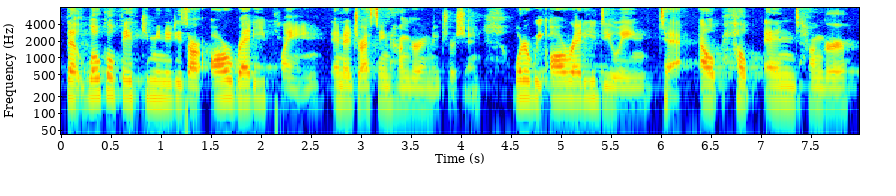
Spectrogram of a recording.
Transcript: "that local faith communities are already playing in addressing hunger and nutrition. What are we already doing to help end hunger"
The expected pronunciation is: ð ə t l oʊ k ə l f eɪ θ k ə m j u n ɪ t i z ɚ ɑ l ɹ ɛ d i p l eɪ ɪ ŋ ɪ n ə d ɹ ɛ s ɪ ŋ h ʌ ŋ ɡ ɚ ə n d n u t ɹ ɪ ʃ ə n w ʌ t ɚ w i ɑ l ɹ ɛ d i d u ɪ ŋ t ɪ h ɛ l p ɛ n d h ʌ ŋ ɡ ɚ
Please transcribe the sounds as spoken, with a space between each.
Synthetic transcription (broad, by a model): ð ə t l oʊ k l f eɪ θ k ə m j u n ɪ t i z ɚ l ɹ ɛ d i p l eɪ ɪ ŋ ɪ n ə d ɹ ɛ s ɪ ŋ h ʌ ŋ ɡ ɚ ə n n u t ɹ ɪ ʃ ə n w ʌ t ɚ w i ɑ l ɹ ɛ d i d u ɪ ŋ t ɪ h ɛ l p ɛ n d h ʌ ŋ ɡ ɚ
